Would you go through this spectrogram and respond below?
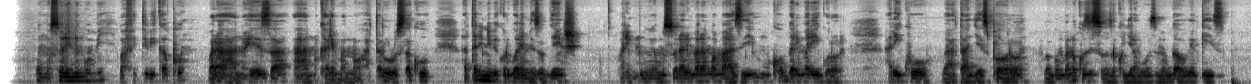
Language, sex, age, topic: Kinyarwanda, male, 18-24, health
